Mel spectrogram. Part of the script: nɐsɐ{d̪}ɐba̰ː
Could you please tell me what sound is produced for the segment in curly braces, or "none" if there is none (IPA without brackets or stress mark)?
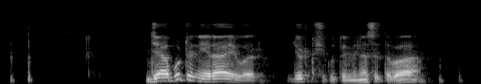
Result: t̪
